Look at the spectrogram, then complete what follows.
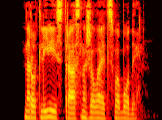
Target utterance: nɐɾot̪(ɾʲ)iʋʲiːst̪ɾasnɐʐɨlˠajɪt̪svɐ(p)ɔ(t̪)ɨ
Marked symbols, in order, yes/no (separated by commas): no, no, no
